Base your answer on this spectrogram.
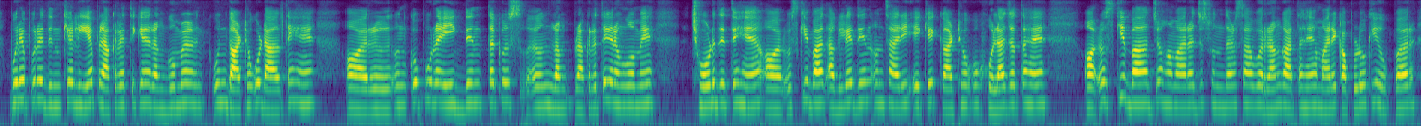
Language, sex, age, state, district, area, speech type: Hindi, female, 18-30, Rajasthan, Jodhpur, urban, spontaneous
